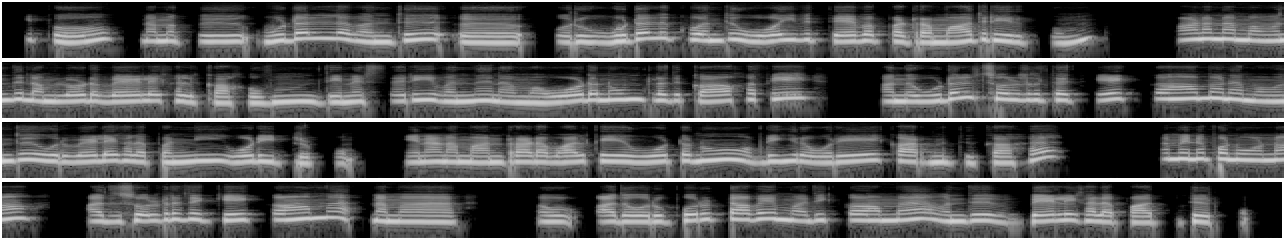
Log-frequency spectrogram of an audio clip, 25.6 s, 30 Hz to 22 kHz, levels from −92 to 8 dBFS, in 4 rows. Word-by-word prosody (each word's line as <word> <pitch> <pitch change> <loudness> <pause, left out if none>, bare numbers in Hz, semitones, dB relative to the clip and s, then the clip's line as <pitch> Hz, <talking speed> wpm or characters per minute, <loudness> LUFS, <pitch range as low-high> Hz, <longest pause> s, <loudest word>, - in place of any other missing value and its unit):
இப்போ 225 -5 -1 0.4
நமக்கு 225 -1 -2 0.3
உடல்ல 300 +5 +2
வந்து 210 +4 +1 0.3
அ - - +1 0.5
ஒரு 205 +1 0 0.2
உடலுக்கு 295 +4 +1
வந்து 245 +3 +2 0.2
ஓய்வு 260 +3 +2
தேவைப்பட்ற 220 -2 +1
மாதிரி 240 +6 +2
இருக்கும். 195 0 -5 0.5
ஆனா 280 +2 +3
நம்ம 260 -3 +3
வந்து 255 +3 +2
நம்மளோட 225 0 +1
வேலைகளுக்காகவும், 210 -3 -1 0.2
தினசரி 225 +4 -1
வந்து 220 +2 +2
நம்ம 195 -2 0
ஓடணுன்றதுக்காகவே, 250 +1 +1 0.5
அந்த 220 0 +2
உடல் 300 +8 +2
சொல்றத 260 -2 +1 0.2
கேட்காம 295 +3 +1
நம்ம 250 -4 +1
வந்து 230 +4 +2
ஒரு 220 - 0
வேலைகள 230 +1 +1
பண்ணி 210 +3 +2 0.2
ஓடிட்டுருப்போம். 185 -4 -3 0.3
ஏன்னா, 210 +1 0
"நம்ம 210 -1 +1
அன்றாட 205 +1 +1
வாழ்க்கையை 220 +1 +1
ஓட்டணும்." 235 +5 +2
அப்படீங்கிற 220 +2 0
ஒரே 215 +3 +1 0.2
காரணத்துக்காக 195 -3 -2 0.7
நம்ம 290 0 +2
என்ன 295 - +2
பண்ணுவோம்ன்னா, 265 0 +3 0.4
அது 215 - -2
சொல்றத 270 +4 +1 0.2
கேட்காம, 265 +4 +2 0.3
நம்ம 220 -1 +1 0.7
ஒ - - 0 0.3
அத 215 - 0
ஒரு 215 - +1
பொருட்டாவே 275 +3 +2
மதிக்காம 250 +1 0 0.2
வந்து 225 +2 +2 0.3
வேலைகள 235 -1 +2
பார்த்துட்டு 195 +1 -1
இருப்போம். - - -20
230 Hz, 130 wpm, -19 LUFS, 215-260 Hz, 0.7 s, ஆனா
